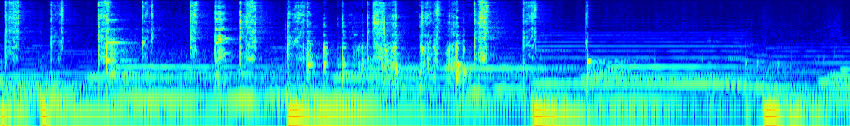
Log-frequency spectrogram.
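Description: Clinks, ticks and scrapes of dishes, pots and cutlery in a kitchen where a home chef prepares a meal for dinner guests: many sharp, bright metallic taps, some with ringing tones, in an irregular clatter.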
